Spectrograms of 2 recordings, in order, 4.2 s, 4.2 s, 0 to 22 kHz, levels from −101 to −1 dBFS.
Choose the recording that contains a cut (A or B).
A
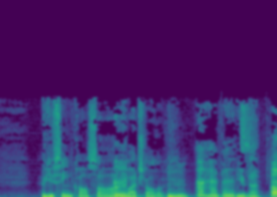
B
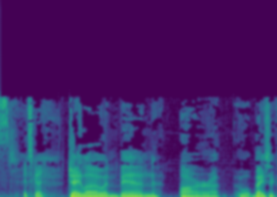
A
